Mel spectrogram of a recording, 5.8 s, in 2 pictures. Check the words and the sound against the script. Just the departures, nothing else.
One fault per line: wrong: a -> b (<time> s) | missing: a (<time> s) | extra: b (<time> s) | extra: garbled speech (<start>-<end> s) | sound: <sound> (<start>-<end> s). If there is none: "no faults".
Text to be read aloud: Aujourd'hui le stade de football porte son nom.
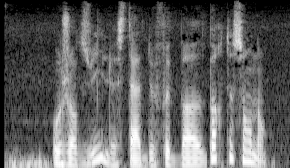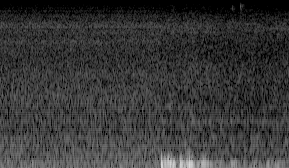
no faults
